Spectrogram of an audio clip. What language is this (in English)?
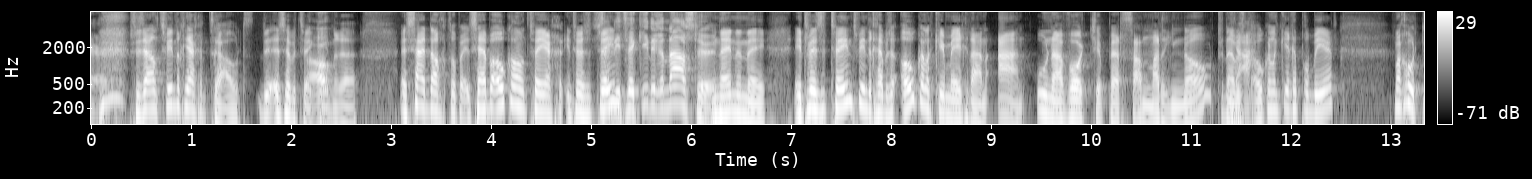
Dutch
